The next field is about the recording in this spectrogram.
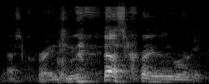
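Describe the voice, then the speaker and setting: A man's voice: mid-range voice, lively intonation, a little slow, a little hiss or hum. A young man hosting a casual chat, talking loosely and profanely with lots of rambling. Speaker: podcast host.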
